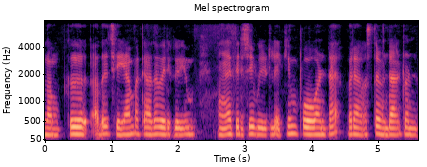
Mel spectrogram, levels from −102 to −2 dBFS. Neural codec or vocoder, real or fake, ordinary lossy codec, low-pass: codec, 16 kHz, 4 kbps, FreqCodec, larger model; fake; none; 7.2 kHz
